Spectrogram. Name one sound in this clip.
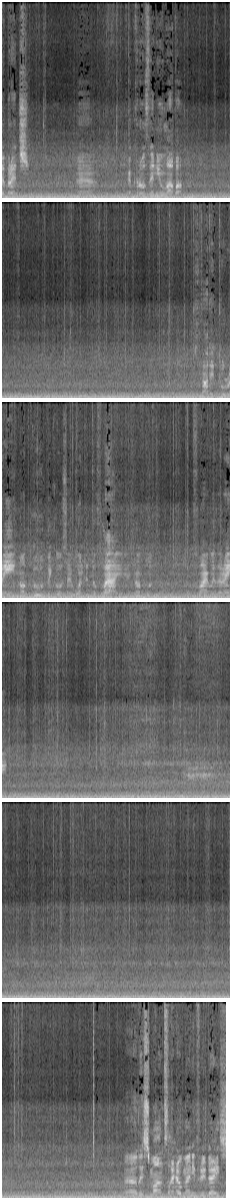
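A car engine and tyres rumble steadily on a wet road.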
